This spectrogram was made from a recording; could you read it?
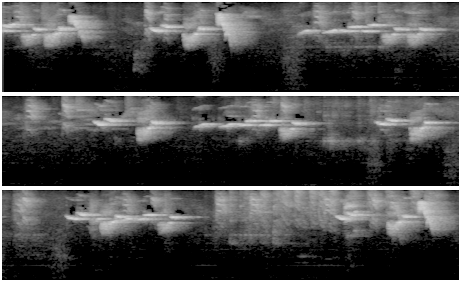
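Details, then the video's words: Double-collared seedeater singing to get the females ready, a loud, clear run of repeated sharp, slurred chirping phrases, each about a second long, given roughly every one and a half seconds with short pauses between them; nothing else audible. "Coleiro Massai cantando pra aprontar as fêmeas!!!"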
